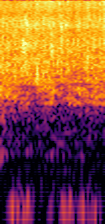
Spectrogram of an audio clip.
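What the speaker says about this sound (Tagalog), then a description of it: "Lagyan muna natin ng tubig, mamaya na natin ito lagyan ng suka." Tap water runs steadily into a pot of pork meat being prepared for Filipino pork adobo, a continuous splashing pour close by with no voices.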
